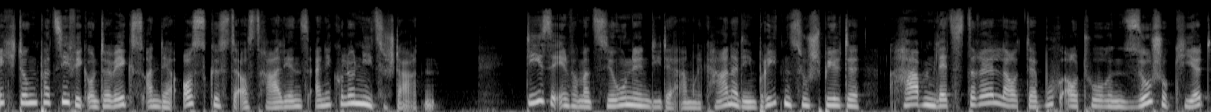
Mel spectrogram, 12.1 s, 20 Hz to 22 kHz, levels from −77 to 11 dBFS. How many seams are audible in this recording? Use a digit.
1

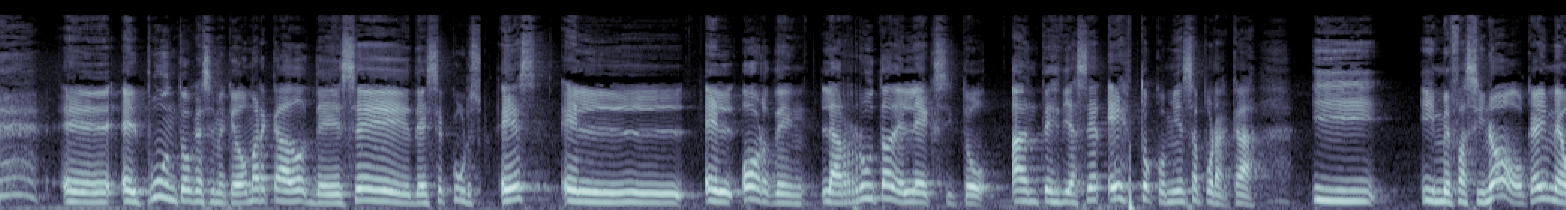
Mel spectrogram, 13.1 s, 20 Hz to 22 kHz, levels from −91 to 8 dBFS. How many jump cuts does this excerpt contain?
1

